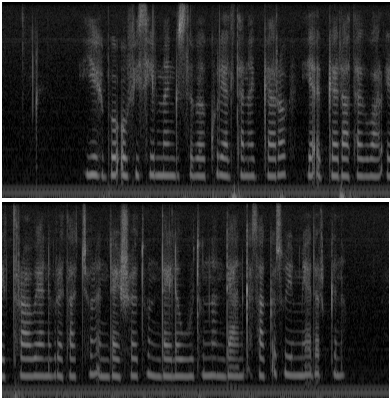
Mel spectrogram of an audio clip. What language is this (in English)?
Amharic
